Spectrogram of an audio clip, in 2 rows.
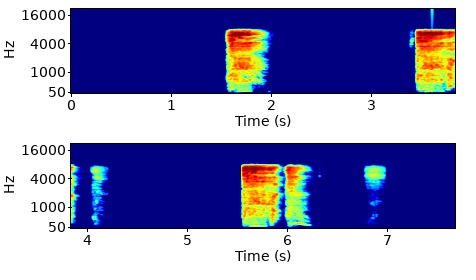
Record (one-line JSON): {"three_cough_length": "7.7 s", "three_cough_amplitude": 32767, "three_cough_signal_mean_std_ratio": 0.33, "survey_phase": "beta (2021-08-13 to 2022-03-07)", "age": "65+", "gender": "Female", "wearing_mask": "No", "symptom_cough_any": true, "symptom_runny_or_blocked_nose": true, "smoker_status": "Never smoked", "respiratory_condition_asthma": false, "respiratory_condition_other": false, "recruitment_source": "REACT", "submission_delay": "2 days", "covid_test_result": "Negative", "covid_test_method": "RT-qPCR", "influenza_a_test_result": "Negative", "influenza_b_test_result": "Negative"}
